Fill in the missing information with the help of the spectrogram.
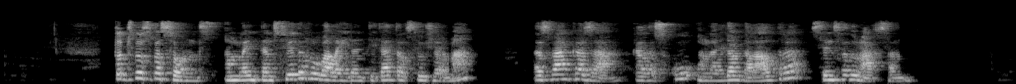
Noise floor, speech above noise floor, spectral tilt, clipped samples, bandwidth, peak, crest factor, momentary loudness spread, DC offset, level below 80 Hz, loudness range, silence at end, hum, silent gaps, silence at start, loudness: -63 dBFS; 45 dB; -3.5 dB/octave; under 0.1%; 8.2 kHz; -2 dBFS; 18 dB; 9 LU; under 0.1%; -62 dBFS; 3 LU; 1.05 s; none; 4.79-5.01 s, 5.19-5.24 s; 1.15 s; -19 LUFS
